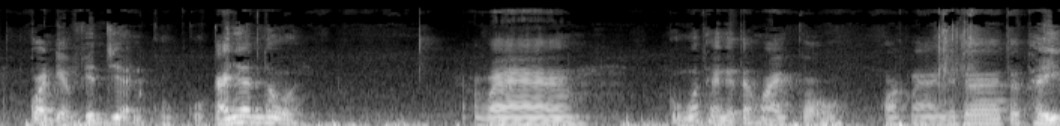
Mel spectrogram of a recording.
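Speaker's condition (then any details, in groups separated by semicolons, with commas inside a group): No condition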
